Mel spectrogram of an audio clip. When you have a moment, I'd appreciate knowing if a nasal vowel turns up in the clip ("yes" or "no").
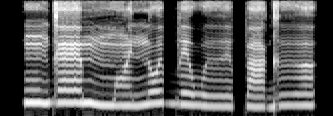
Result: yes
